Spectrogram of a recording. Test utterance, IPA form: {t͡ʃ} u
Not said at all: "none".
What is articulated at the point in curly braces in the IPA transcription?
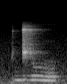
d͡ʒ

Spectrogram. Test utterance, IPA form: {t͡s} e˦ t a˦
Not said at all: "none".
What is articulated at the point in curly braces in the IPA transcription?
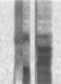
s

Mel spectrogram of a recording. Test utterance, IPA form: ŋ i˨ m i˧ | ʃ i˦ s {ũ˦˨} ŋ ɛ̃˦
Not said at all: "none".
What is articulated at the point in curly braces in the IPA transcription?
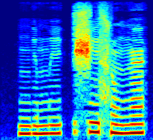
ũ˧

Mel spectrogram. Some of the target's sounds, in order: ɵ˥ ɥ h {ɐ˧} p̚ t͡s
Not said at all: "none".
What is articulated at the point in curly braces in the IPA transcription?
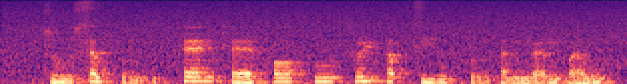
ɐ˥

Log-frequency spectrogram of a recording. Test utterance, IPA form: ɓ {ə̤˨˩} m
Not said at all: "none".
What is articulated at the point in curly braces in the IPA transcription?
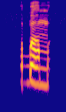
ə̤˨˩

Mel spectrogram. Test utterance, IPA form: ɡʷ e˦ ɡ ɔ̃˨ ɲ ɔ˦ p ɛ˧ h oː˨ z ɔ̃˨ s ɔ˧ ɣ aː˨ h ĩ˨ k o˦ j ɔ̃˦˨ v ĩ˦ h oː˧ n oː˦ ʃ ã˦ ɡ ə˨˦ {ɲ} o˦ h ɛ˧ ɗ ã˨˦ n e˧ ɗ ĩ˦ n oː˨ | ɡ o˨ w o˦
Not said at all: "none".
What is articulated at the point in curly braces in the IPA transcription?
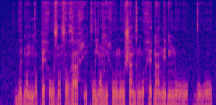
ŋ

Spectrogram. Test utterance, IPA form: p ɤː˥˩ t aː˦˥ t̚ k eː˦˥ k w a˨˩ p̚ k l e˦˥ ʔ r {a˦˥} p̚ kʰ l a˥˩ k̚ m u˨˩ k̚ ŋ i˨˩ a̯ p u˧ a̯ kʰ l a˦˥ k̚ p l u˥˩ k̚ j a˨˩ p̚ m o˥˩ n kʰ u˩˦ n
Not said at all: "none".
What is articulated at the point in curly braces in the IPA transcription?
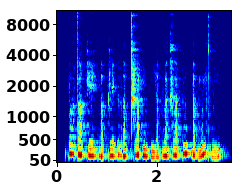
a˦˥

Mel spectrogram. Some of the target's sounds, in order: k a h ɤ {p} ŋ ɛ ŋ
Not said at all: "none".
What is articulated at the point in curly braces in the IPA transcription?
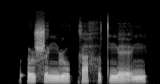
t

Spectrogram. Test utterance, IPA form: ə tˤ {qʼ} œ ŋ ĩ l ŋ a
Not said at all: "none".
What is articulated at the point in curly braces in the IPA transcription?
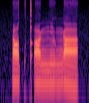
qʼ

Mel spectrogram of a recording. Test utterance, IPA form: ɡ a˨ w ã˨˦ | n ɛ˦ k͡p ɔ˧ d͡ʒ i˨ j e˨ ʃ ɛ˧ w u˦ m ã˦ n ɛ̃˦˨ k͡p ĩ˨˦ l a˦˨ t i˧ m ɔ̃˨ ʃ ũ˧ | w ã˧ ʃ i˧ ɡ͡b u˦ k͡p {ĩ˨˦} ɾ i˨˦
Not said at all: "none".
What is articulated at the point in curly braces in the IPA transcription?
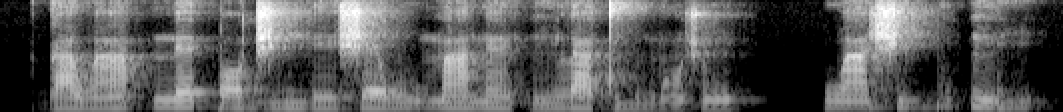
ĩ˦˨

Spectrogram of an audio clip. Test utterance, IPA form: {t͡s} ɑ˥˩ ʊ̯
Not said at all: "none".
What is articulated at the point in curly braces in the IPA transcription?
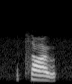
t͡s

